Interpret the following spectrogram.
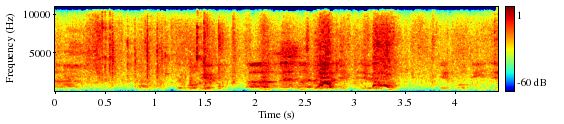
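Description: A person talking in a lecture room, words indistinct, with short pauses.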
